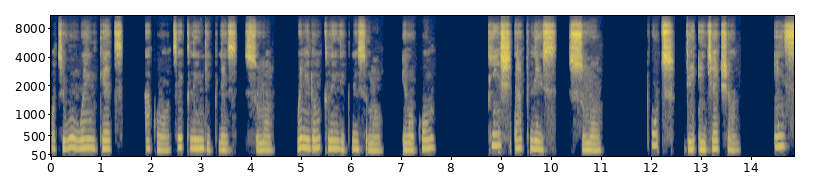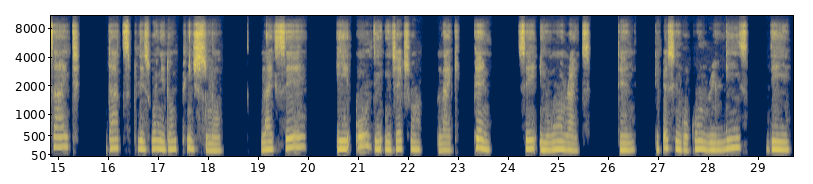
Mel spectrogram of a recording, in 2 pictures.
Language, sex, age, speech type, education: Nigerian Pidgin, female, 30-45, spontaneous, tertiary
